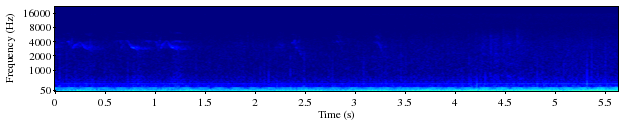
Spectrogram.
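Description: Small birds chirping faintly, short quick notes in a few scattered clusters, over a steady low hum.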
